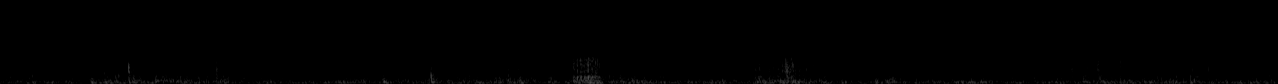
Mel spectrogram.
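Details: Cat cuddling on a person napping after a gym session, giving a soft low purr throughout, broken by occasional clicks and rustling movements, with a couple of louder breathy bursts.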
